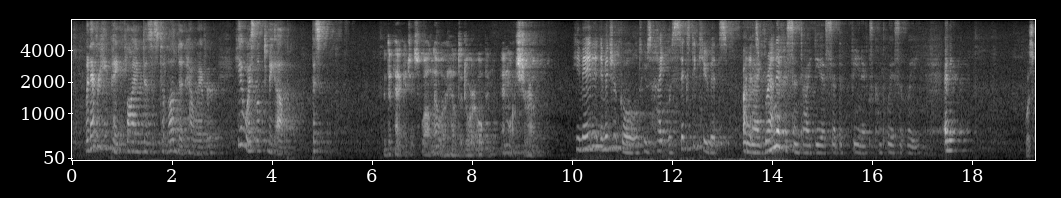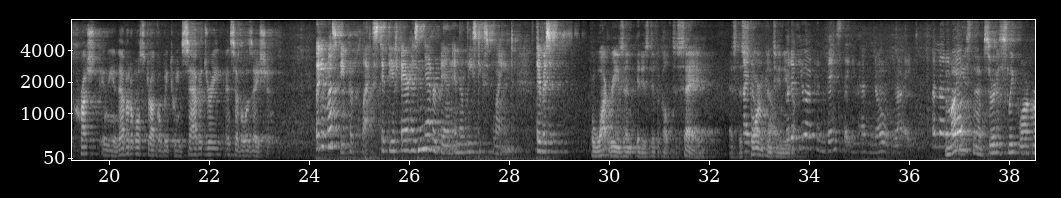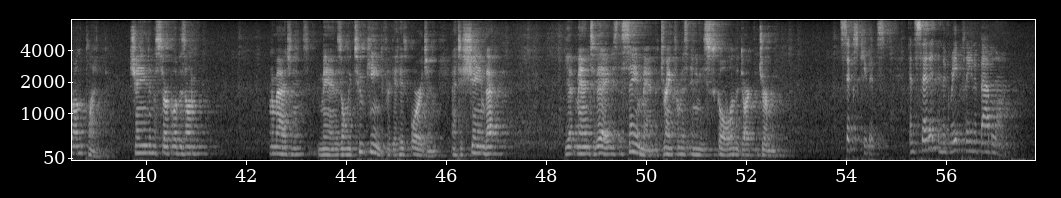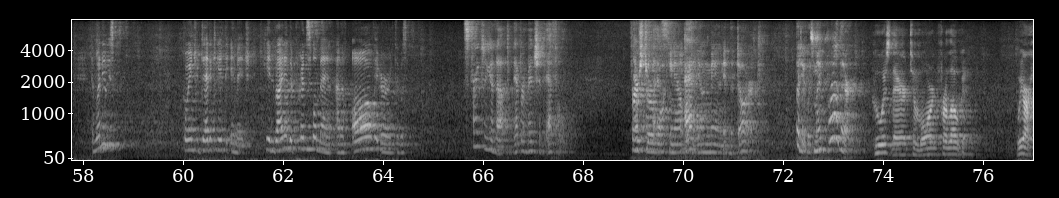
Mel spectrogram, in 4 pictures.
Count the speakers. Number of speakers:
9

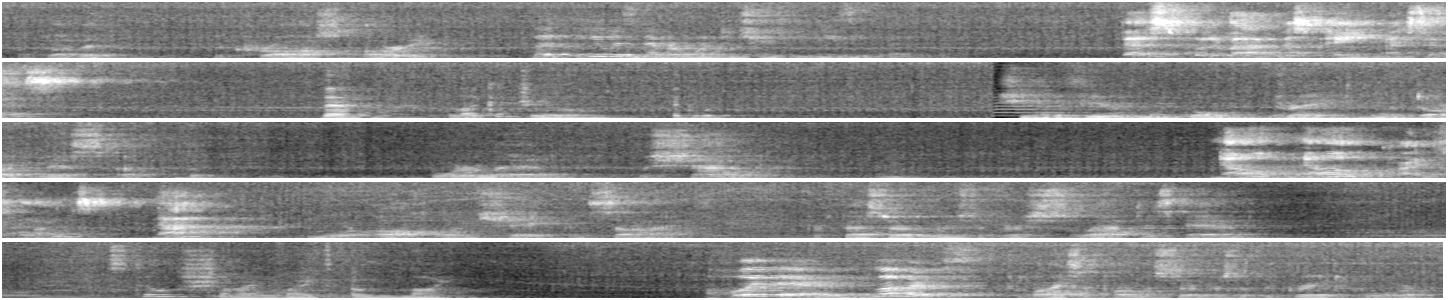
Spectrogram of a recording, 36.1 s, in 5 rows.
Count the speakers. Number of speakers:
5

